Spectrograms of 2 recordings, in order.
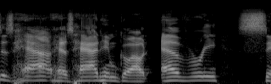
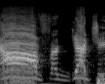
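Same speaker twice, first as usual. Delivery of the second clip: high, loud dismissive outburst; acted exasperated yell; angry brush-off; 9 semitones higher, 8 dB louder than usual. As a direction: storm off mid-argument. Boy storms off from girl.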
